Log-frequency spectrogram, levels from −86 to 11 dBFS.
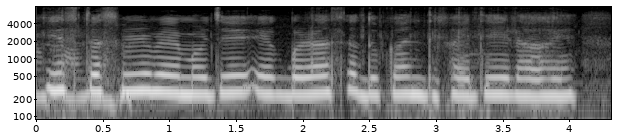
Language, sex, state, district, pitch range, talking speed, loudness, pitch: Hindi, female, Arunachal Pradesh, Longding, 230-255 Hz, 165 wpm, -13 LUFS, 240 Hz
